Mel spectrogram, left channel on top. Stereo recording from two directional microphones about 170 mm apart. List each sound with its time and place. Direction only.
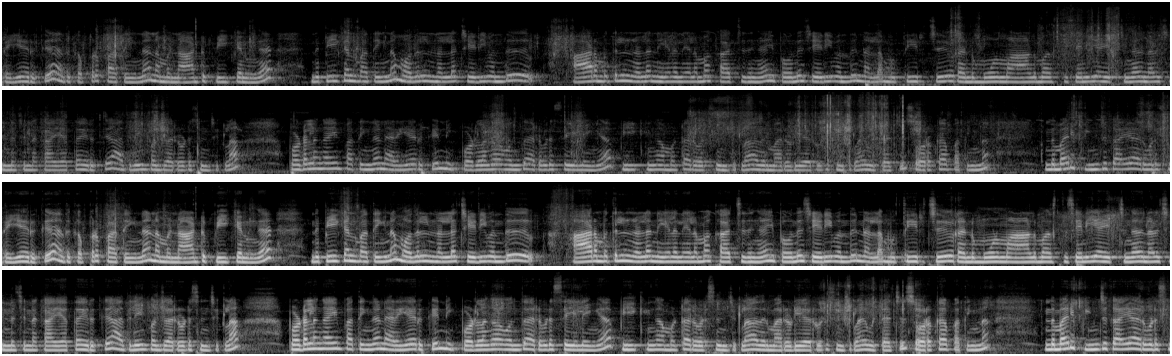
0.0 s a woman's voice: 25° right (ahead or behind)
20.0 s speech: 20° left (ahead or behind)
20.7 s a woman's voice: 20° right (ahead or behind)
